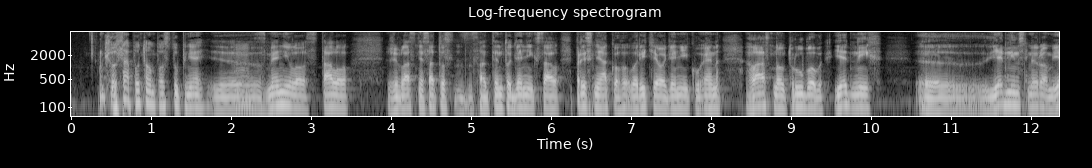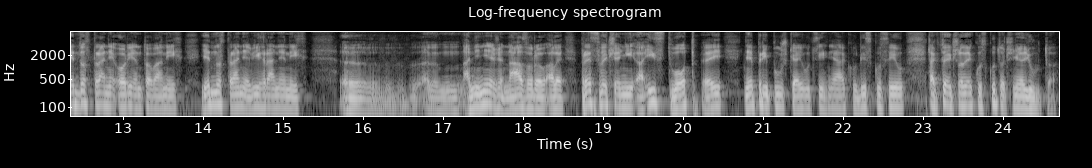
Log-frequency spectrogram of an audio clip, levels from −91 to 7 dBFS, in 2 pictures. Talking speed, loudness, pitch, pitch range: 120 wpm, -20 LUFS, 100 Hz, 90-105 Hz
